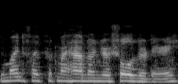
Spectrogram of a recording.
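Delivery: gentle, barely-there, very hushed murmur. Voicing a character kneeling beside a grieving woman: softest possible voice. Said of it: "says in the softest possible voice he can manage".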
